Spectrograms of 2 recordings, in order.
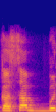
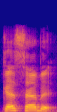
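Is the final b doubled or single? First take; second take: doubled; single. First: The final b is doubled and held. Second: The final b is single and stopped. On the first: The speaker calls it wrong. "इसको कसब नहीं पढ़ेंगे" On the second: The speaker calls it right. "तशदीद के बगैर इसको पढ़ेंगे, बस साकिन करेंगे"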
